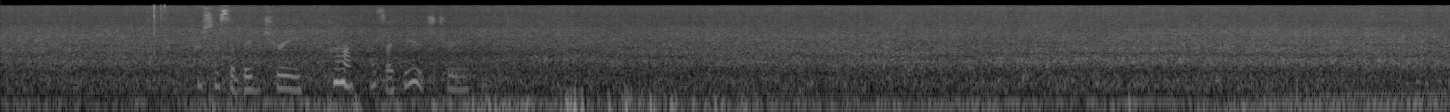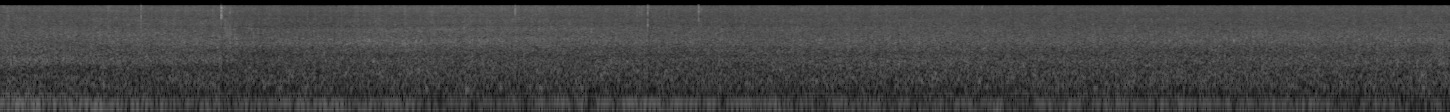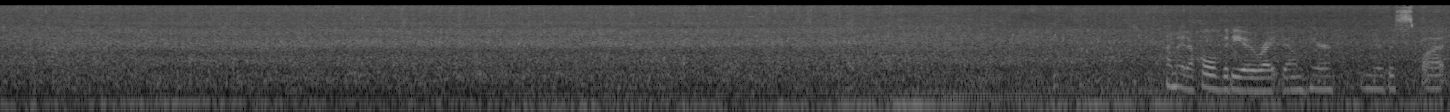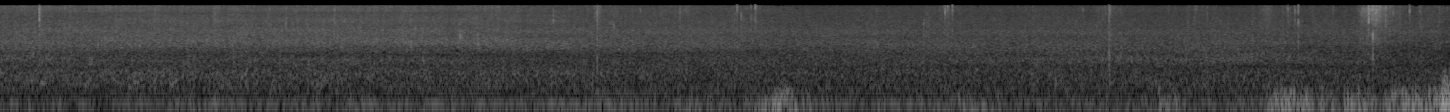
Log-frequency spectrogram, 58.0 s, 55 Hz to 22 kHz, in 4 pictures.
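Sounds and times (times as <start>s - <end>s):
creek flowing over stones: 0.0s - 58.0s.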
